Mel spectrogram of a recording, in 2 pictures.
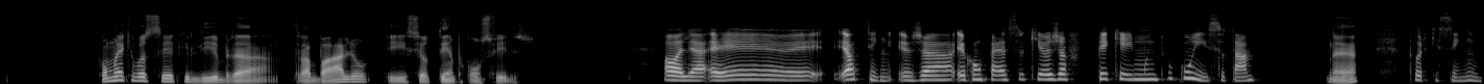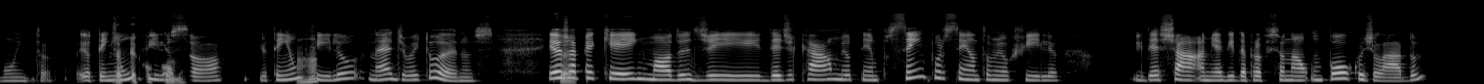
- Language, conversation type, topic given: Portuguese, podcast, Como você equilibra o trabalho e o tempo com os filhos?
- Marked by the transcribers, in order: tapping; drawn out: "é"; other background noise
